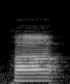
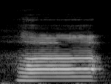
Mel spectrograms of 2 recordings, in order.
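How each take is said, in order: First: The sound is said quickly and normally. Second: The sound is drawn out slowly. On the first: "Fast forward this, and it sounds something like a normal ha" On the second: "in slow motion"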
